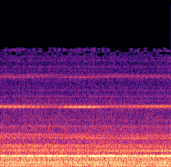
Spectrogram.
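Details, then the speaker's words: Danfoss high-pressure misting pump after disassembly and reassembly, slight inlet-side leak: low steady hum with faint constant high whine, no knocking or rattling; quiet smooth running like a brand-new pump. "back together and it is working quite well the noise is extremely minimal just like it's a brand-new pump so that's great"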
